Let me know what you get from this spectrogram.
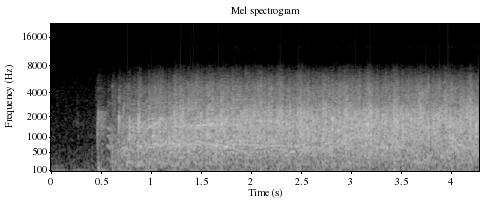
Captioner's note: applause and cheering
